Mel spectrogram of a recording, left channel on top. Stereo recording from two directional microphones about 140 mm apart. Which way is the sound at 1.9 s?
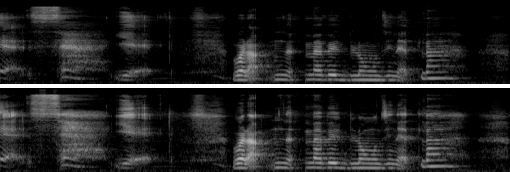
20° left (ahead or behind).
